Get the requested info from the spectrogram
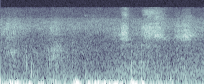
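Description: Near silence, with a few faint, brief scratchy rustles a little over a second in.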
